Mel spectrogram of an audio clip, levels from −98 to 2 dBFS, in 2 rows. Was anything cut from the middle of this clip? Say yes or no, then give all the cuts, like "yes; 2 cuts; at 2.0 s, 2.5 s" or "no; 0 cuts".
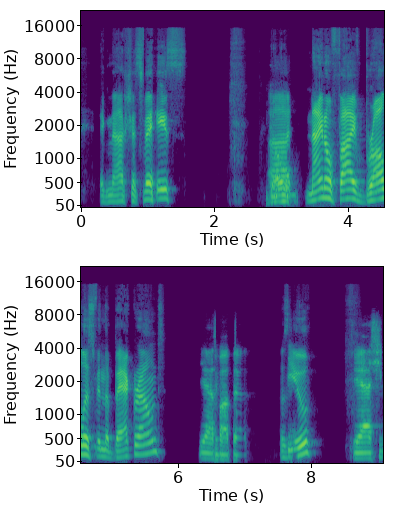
yes; 5 cuts; at 0.9 s, 2.8 s, 4.7 s, 6.5 s, 7.6 s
